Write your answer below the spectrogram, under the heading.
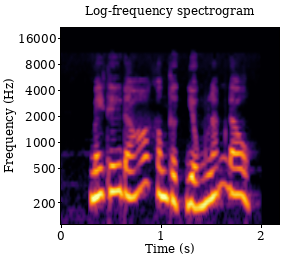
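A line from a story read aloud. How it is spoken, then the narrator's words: Smiling. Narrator (Vietnamese): Lục Ly mỉm cười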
